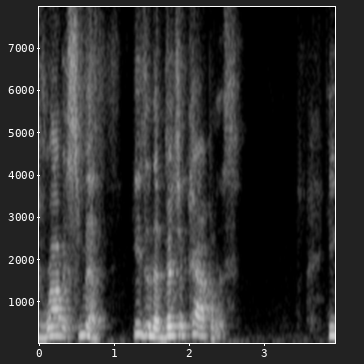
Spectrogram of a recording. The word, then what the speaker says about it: Robert Smith: I had mispronounced his name in the last video. It's Robert Smith.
